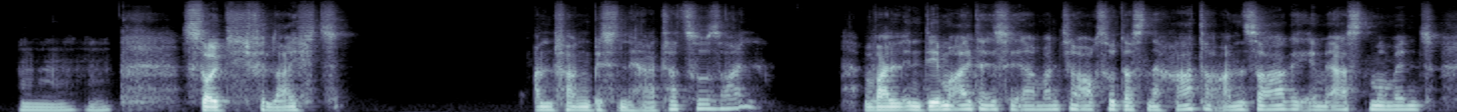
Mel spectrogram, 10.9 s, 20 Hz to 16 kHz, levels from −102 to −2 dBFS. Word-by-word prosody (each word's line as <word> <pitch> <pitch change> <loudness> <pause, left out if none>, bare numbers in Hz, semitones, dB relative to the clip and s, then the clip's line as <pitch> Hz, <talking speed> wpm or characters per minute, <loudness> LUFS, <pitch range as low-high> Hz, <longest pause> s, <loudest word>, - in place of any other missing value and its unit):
Mhm. 100 0 -5
Mhm. 100 +3 -10 0.5
Sollte - - +6
ich - - -4
vielleicht 100 +2 -3 1.4
anfangen, 105 -1 0
bisschen 95 -1 -3
härter 85 +9 -4
zu 145 +3 -3
sein? 155 +8 -5 0.8
Weil 105 +1 +5
in 110 -1 +3
dem 115 +3 +7
Alter 130 +2 +2
ist 125 0 -2
es 115 - -3
ja 120 0 -4
manchmal 125 +2 -3
auch 115 - -5
so, 125 - -1
dass 120 -2 -2
'ne 110 +1 -4
harte 130 +1 -2
Ansage 120 +3 -1
im 115 -1 -4
1. 120 +2 -3
Moment 120 +1 -1
115 Hz, 150 wpm, -24 LUFS, 105-125 Hz, 1.4 s, dem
